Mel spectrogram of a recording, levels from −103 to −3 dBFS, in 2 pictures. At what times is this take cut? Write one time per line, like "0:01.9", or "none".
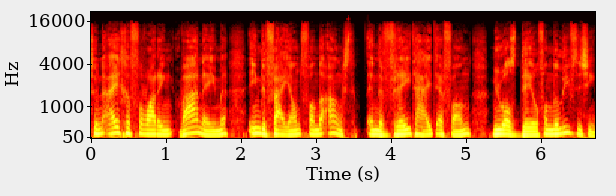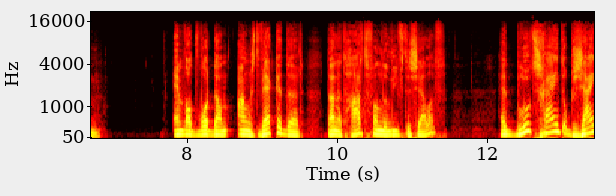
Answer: none

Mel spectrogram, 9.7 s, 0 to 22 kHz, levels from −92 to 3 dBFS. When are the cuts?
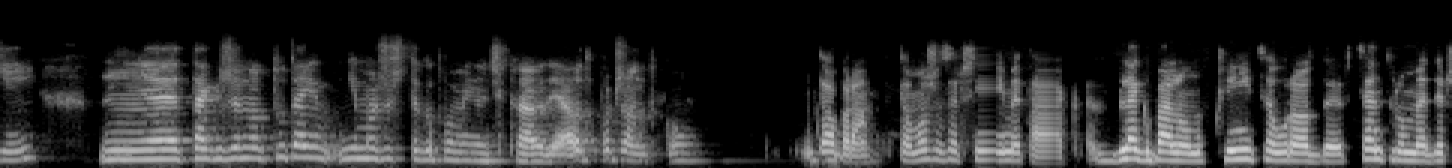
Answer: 0:07.2

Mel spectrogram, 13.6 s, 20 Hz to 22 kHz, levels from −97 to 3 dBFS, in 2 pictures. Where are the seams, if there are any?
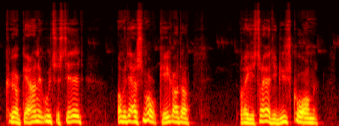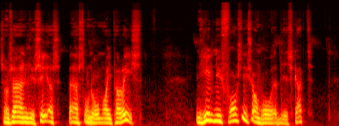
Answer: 0:10.5

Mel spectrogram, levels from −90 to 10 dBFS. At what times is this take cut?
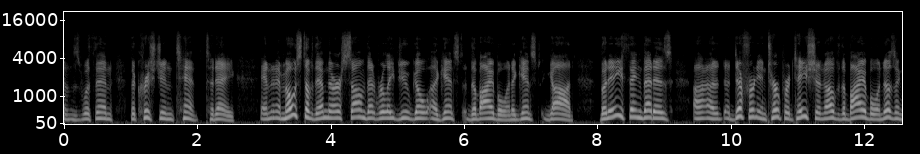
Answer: none

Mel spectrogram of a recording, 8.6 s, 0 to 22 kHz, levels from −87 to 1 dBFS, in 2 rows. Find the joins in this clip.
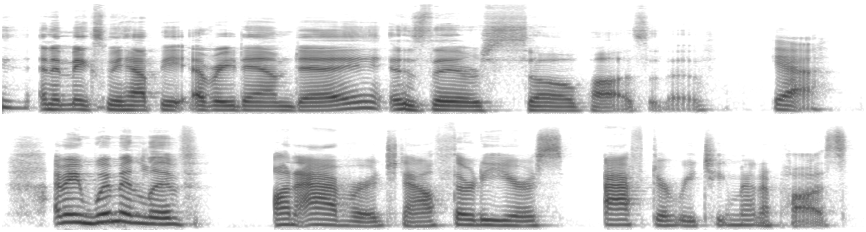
none

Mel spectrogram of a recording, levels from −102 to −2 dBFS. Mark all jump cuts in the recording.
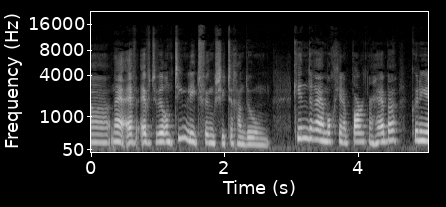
0:03.0

